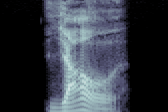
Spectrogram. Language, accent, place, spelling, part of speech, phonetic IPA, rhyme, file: German, Germany, Berlin, Jarl, noun, [jaʁl], -aʁl, De-Jarl.ogg
- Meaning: jarl (nobleman)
